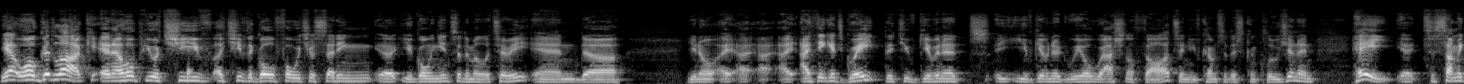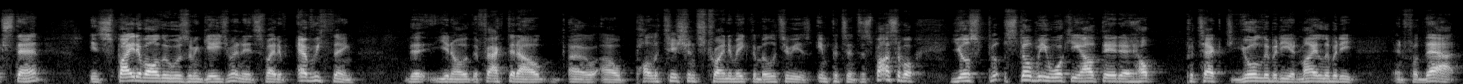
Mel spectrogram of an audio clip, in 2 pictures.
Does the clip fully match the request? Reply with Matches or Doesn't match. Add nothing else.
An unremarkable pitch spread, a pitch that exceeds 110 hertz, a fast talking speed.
Matches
